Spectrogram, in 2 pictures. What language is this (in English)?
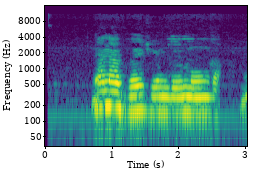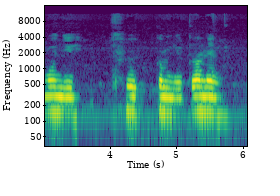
Medumba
